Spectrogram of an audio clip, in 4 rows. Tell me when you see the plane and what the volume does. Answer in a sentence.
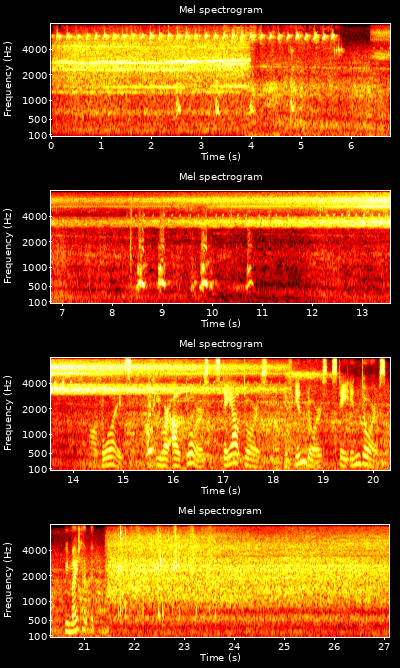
The plane can be heard from 0.0 to 27.0 s, getting quieter then louder.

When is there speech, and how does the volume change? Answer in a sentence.
You can hear the speech from 14.3 to 21.2 s, at a steady volume.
